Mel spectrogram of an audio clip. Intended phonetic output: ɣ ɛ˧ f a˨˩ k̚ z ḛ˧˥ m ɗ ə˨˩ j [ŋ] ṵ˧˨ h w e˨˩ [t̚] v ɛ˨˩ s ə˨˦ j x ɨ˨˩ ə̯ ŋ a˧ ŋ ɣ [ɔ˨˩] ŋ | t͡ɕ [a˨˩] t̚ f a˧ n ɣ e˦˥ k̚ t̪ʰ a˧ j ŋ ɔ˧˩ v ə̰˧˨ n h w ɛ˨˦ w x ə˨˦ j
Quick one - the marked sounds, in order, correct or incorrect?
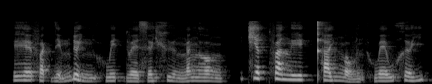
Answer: incorrect, correct, correct, incorrect

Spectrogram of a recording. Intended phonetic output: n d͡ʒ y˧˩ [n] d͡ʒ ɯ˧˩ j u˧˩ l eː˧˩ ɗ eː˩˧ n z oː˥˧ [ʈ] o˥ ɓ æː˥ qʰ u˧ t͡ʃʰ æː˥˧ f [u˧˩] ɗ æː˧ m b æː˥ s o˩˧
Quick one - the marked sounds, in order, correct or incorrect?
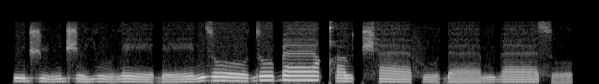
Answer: correct, incorrect, correct

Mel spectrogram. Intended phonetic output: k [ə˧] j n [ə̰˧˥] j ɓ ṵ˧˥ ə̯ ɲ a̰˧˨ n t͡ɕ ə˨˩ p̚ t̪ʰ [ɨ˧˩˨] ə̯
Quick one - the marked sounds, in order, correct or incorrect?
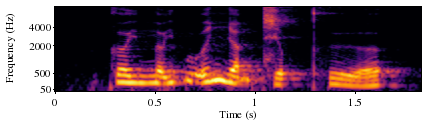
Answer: correct, correct, correct

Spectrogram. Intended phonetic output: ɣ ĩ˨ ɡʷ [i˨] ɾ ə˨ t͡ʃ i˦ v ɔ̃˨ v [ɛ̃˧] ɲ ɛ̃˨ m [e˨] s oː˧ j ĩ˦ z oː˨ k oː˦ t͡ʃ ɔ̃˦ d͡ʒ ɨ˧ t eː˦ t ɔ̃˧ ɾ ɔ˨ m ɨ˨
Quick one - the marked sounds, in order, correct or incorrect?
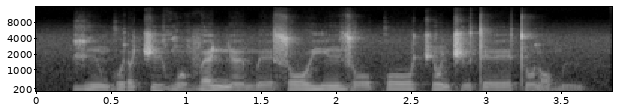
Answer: incorrect, incorrect, correct

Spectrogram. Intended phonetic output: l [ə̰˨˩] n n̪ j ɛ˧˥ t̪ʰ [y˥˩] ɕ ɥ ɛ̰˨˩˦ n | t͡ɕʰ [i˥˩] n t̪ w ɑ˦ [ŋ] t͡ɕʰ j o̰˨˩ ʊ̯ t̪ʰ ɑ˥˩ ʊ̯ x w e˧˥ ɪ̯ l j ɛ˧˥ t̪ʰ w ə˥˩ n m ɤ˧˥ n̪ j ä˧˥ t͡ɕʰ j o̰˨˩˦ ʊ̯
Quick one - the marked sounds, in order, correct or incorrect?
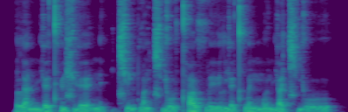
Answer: incorrect, correct, incorrect, correct

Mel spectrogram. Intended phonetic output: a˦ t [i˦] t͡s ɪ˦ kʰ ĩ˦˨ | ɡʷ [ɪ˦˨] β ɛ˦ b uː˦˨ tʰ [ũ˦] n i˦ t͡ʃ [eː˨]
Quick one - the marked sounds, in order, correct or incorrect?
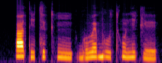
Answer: incorrect, incorrect, incorrect, incorrect

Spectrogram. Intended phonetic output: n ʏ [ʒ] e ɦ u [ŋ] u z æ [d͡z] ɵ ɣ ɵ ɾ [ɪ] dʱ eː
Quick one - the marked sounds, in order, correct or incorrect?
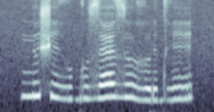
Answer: incorrect, incorrect, incorrect, correct

